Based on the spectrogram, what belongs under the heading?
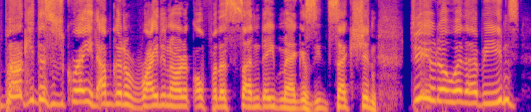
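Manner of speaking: high-pitched acted excitement; excited. Larry telling Balky about his magazine article, excited. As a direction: burst out with the news, voice jumping up. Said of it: "Larry runs over to Balky all excited".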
